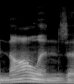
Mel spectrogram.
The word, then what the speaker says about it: New Orleans: Let's go down to New Orleans, or Nolens, as it's pronounced down there.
